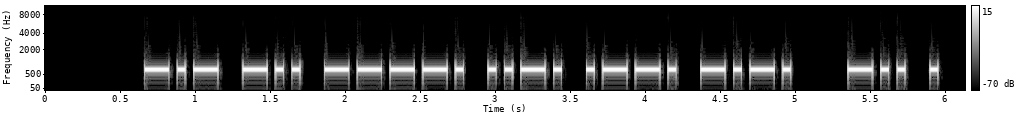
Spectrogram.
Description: Morse code, heard as a keyed tone, about 22 wpm, 700 Hz. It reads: KD9FPC DE
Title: USA Callsign DE Callsign - 6 Characters - 22wpm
